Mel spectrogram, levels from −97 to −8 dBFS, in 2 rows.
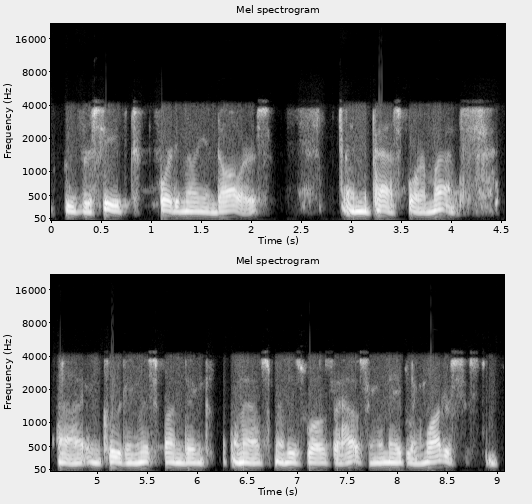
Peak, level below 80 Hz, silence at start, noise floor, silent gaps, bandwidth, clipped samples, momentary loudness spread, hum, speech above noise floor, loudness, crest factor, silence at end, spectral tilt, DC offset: -4 dBFS; -66 dBFS; 0.15 s; -40 dBFS; none; 4.3 kHz; under 0.1%; 10 LU; none; 23 dB; -18 LUFS; 14 dB; 0.1 s; -10.5 dB/octave; under 0.1%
